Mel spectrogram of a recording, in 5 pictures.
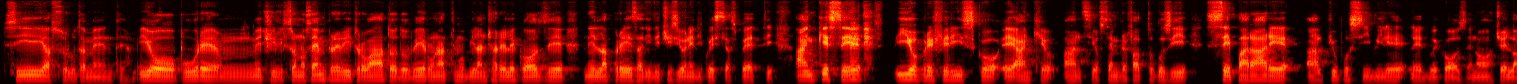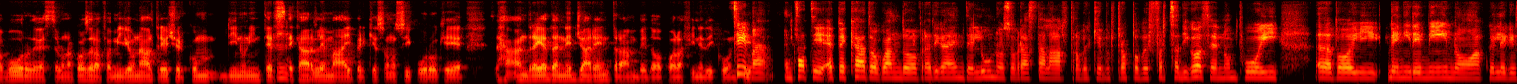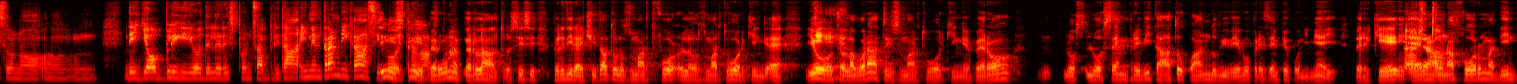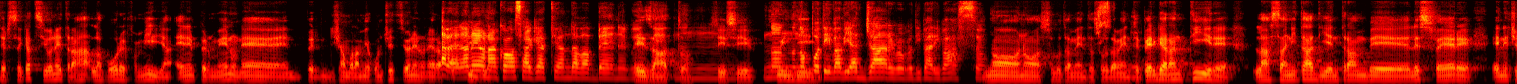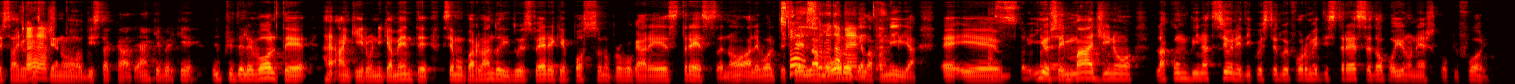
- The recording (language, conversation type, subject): Italian, podcast, Che cosa pesa di più quando devi scegliere tra lavoro e famiglia?
- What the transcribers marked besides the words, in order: other background noise; "cioè" said as "ceh"; background speech; chuckle; tapping; "proprio" said as "popio"; chuckle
